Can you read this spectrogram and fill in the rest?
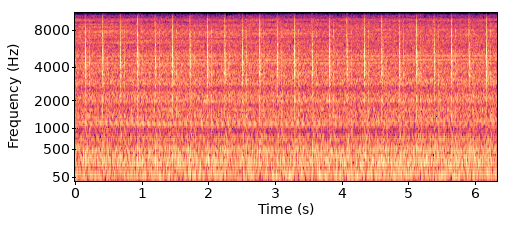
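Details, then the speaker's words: Diesel heater on a lithium battery after restarting from an out-of-fuel stop, glow plug now off, set to high: steady low combustion rumble with soft, even pump ticking about three per second; normal running. "Fan is picking up speed. Gonna put it on high."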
